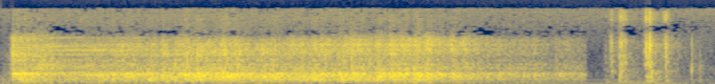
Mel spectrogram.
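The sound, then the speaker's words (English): A steady mechanical whooshing rumble of a magnetic car with a self-contained power unit zipping down a shaft runs for several seconds, then cuts off into a few sharp clunks of the car's door shutting. No voices. “It's a magnetic car, self-contained power unit. You can zip down the shaft and come back with food and ray guns.”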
